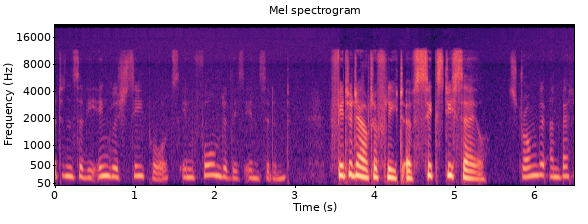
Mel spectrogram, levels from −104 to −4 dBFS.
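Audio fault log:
3.70–5.09 s, automatic gain rising: the speech and the room noise behind it swell together by about 6 dB over roughly 1.4 seconds. The automatic gain control judged the input too quiet and raised its gain gradually, lifting everything at once.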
